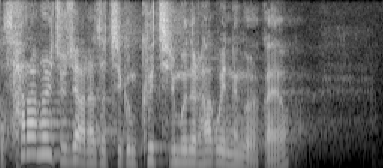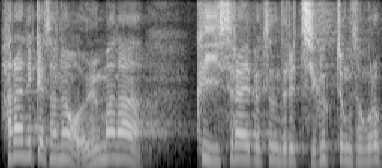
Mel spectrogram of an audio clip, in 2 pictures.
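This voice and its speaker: A man preaching a sermon as a junior pastor, questioning his listeners and building to emphatic peaks. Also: fairly high pitch. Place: church sanctuary. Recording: long church reverb.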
